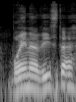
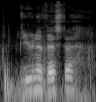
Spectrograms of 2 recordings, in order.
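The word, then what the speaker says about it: Buena Vista: All these Coloradoans here are illiterate or something. Celida is Salida. Buenav Vista is Buuna Vista.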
